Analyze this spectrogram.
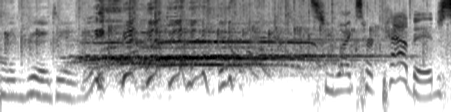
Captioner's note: audience cheering; laughing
